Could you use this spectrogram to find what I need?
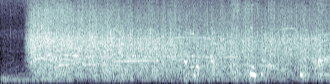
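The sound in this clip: A recorded applause sound effect plays from a button. It bursts in suddenly after a brief quiet moment, then holds as dense, steady clapping at an even level to the end.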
